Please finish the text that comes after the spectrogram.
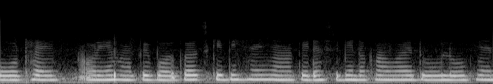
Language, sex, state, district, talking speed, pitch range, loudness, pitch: Hindi, female, Odisha, Khordha, 170 wpm, 205-215 Hz, -18 LUFS, 210 Hz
